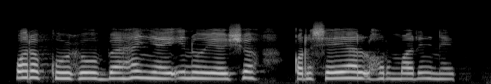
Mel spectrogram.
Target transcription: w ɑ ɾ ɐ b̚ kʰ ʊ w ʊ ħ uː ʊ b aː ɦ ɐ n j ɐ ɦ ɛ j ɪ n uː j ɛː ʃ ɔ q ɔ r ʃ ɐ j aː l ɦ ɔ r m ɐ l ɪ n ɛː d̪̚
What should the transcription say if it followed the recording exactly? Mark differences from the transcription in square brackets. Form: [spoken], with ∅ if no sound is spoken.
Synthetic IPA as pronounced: w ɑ ɾ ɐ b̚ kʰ ʊ w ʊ ħ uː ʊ b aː ɦ ɐ n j ɐ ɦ ɛ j ɪ n uː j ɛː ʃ ɔ q ɔ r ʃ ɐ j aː l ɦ ɔ r m ɐ [ɾ] ɪ n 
